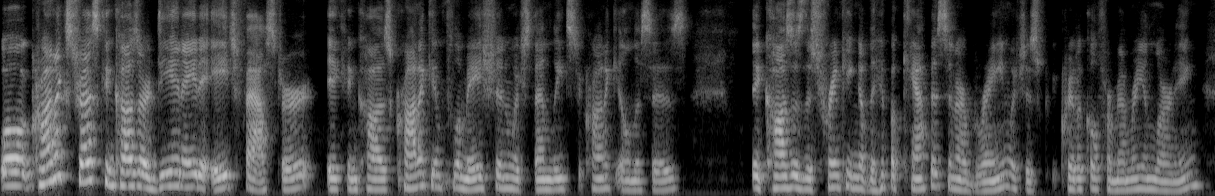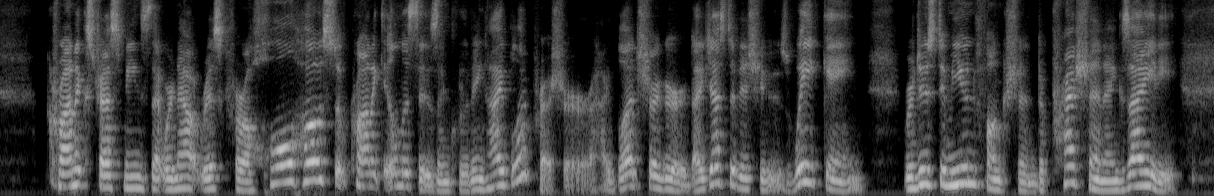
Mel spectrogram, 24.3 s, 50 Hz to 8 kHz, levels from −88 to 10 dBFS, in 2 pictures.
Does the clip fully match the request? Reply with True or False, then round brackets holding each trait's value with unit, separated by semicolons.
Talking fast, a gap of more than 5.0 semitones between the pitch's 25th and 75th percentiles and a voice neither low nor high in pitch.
False (170 wpm; 5.5 semitones; 175 Hz)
